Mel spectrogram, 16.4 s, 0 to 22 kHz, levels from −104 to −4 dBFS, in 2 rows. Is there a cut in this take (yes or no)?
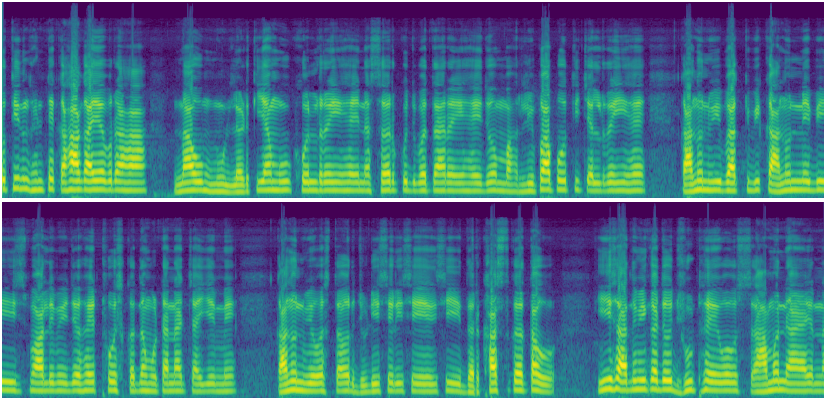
no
